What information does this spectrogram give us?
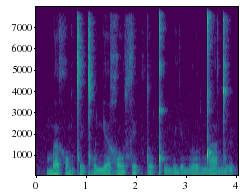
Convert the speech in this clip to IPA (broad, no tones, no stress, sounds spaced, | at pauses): m ɐ x ɔ m ǀ e ɡ͡ǀ ɔ ɲ ɛ ʁ o s e k t o ǃʰ ʏ m ʏ j e m l o l ŋ͡ǃ a ŋ͡ǀ ʏ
